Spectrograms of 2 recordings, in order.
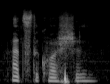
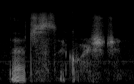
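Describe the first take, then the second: First: Said in the usual way. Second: Breathy whispered repeat; hushed spooky whisper. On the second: Shown as a demonstration. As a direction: whisper it like a secret. Whispered repeat of own line.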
